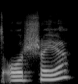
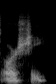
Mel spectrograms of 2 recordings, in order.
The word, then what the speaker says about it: Orshie: Yes, and it's pronounced Orshie, but for short, it's Orshie.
